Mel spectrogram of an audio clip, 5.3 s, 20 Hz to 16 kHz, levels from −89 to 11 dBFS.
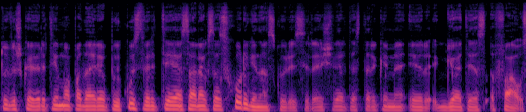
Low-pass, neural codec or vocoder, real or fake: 14.4 kHz; vocoder, 44.1 kHz, 128 mel bands every 256 samples, BigVGAN v2; fake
